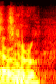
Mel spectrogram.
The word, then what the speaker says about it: Terrill: It's Have I been saying Tyrell or Terrill tonight? Terrill. It is Terrill.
